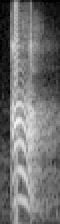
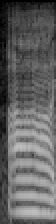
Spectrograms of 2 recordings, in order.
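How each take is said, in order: First: The sound falls sharply with force. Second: The sound falls weakly without force. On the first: The speaker calls it right. "이렇게 소리 나죠" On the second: The speaker calls it wrong. "이게 아니라"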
